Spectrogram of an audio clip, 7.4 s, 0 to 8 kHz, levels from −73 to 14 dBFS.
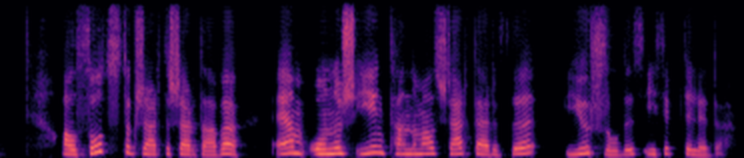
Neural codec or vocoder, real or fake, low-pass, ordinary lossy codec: codec, 16 kHz, about 1 kbps, DyCAST, with the encoder's durations; fake; none; none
